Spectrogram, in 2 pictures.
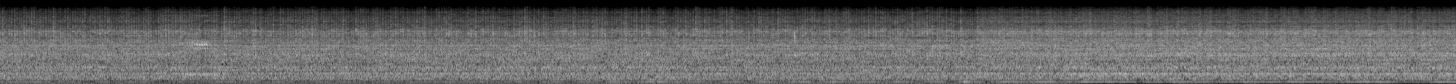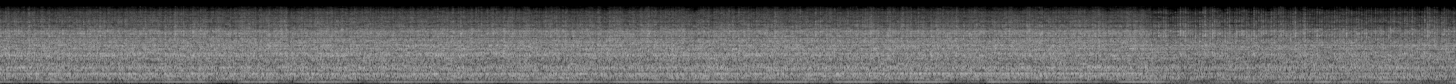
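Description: Metal lathe running steadily, its spinning chuck and gearing humming under the steady noise of a cutting tool turning down a metal blank between chuck and live centre, bringing it to the major diameter for a 5/8-18 thread.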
